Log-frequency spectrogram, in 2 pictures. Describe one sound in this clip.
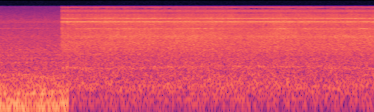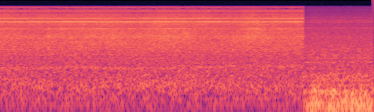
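A jet engine whines and roars steadily, heard from outside the plane.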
